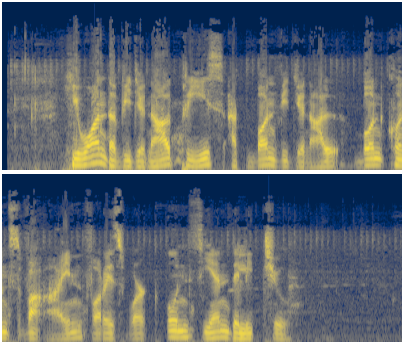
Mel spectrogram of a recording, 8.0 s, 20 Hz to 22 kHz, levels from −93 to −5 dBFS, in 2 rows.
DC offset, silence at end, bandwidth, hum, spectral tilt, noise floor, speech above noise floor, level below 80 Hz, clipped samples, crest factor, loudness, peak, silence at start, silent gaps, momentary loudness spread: under 0.1%; 1.05 s; 16 kHz; none; -4.5 dB/octave; -45 dBFS; 31 dB; -38 dBFS; under 0.1%; 16 dB; -14 LUFS; 0 dBFS; 0.1 s; none; 8 LU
